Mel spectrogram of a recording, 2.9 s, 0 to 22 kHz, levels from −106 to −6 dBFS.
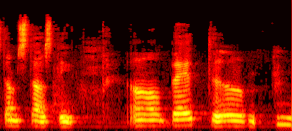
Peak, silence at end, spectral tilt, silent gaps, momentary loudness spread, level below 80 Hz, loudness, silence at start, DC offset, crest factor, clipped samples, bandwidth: -18 dBFS; 0 s; -2.5 dB/octave; none; 9 LU; under -90 dBFS; -34 LUFS; 0.05 s; under 0.1%; 16 dB; under 0.1%; 13 kHz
